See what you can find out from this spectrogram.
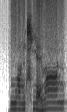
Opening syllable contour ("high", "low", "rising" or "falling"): rising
